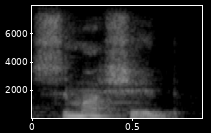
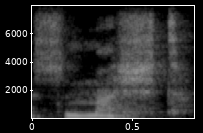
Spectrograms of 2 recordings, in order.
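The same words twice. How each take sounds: First: The ending is not said as a t sound. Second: The ending is said as a t sound. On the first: The speaker calls it wrong. "et non smashed" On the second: The speaker calls it right. "le passé va nous donner uh, smashed"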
